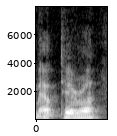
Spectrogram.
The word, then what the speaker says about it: Aptera: by the way let's talk about the name aptera if you're watching one of these videos and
